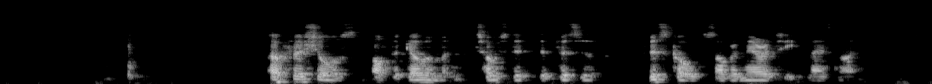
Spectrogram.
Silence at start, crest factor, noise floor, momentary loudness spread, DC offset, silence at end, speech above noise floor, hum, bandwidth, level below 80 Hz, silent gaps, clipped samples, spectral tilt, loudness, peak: 1.3 s; 22 dB; -40 dBFS; 13 LU; under 0.1%; 0.75 s; 19 dB; none; 7 kHz; -66 dBFS; 1.77-2.17 s, 2.23-2.38 s, 2.46-2.50 s, 6.21-6.41 s; under 0.1%; -5.5 dB/octave; -22 LUFS; -2 dBFS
